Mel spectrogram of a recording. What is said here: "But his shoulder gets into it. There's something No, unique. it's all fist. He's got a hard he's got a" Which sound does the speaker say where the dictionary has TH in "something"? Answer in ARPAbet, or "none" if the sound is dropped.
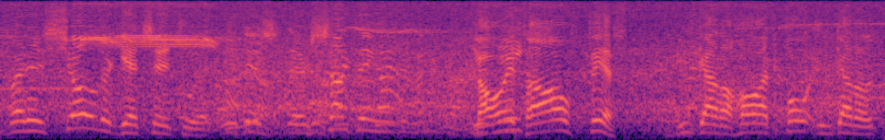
TH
